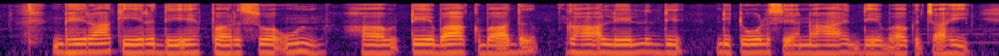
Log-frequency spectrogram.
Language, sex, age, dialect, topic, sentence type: Maithili, male, 60-100, Bajjika, agriculture, statement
